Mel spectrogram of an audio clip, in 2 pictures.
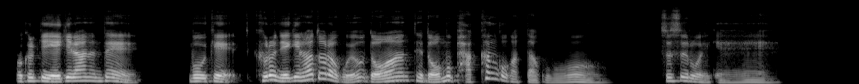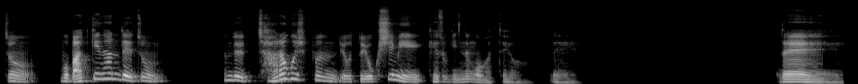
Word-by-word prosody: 뭐 140 - -1
그렇게 160 0 +4
얘기를 150 +5 +8
하는데 155 - 0 0.5
뭐 150 +1 +3
이렇게 145 0 +1
그런 200 +2 +4
얘기를 160 +5 +5
하더라고요. 225 -8 +1
너한테 160 +6 +2
너무 130 +9 +2
박한 115 - -3
것 230 - -3
같다고 100 -4 -8 0.5
스스로에게. 100 - -7 0.8
좀 - - -5 0.2
뭐 150 0 -4
맞긴 165 - +2
한데 235 -9 +2
좀 160 -4 -7 0.6
근데 195 -5 -4
잘하고 255 +3 0
싶은 200 - -6
요것도 130 0 -7
욕심이 130 - -2
계속 125 -4 -10
있는 120 +3 -9
것 110 - -4
같아요. 95 -3 -16 0.2
네. 90 -4 -17 2.0
네. 105 -7 0
140 Hz, 245 characters per minute, -23 LUFS, 105-170 Hz, 2.0 s, 얘기를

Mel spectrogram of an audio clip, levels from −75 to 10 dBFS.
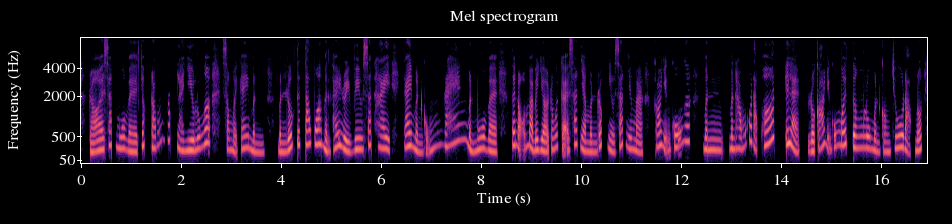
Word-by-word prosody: trời 180 -1 +2
ơi, 210 +4 +4
sách 305 +4 -3
mua 245 -2 +1
về 195 -4 +1
chất 295 - -1
đống 250 +1 -1 0.2
rất 410 - -5
là 245 -7 -1
nhiều 210 +1 +4
luôn 240 +6 -1
á. 355 - +6 0.3
Xong 230 -4 -3
rồi 180 - -1
cái 250 +2 -2
mình 175 -7 -2 0.3
mình 180 -1 0
lướt 245 +8 +4
TikTok 325 0 0
á, 335 0 +4
mình 215 -5 +2
thấy 275 +6 +1
review 225 -1 +3
sách 315 +8 -2
hay, 245 -4 0 0.3
cái 285 +2 +4
mình 205 -10 -1
cũng 255 - -7
ráng 325 +7 -4
mình 190 -6 +1
mua 235 +4 +3
về, 200 -5 +2 0.3
tới 305 0 +4
nỗi - - +1
mà 275 -2 +3
bây 215 0 +3
giờ 205 -3 +4
trong 230 +1 -2
cái - - +3
kệ - - 0
sách 325 +9 -2
nhà 220 -6 +1
mình 185 -1 -2
rất 290 - 0
nhiều 205 -7 -1
sách 290 - -2
nhưng 240 -4 -2
mà 180 -4 -1 0.2
có 275 - -2
những 260 -8 -2
cuốn 270 +7 +1
á, 390 - +1 0.3
mình 220 -2 +1
mình 240 -1 +1
hổng 245 +4 -4
có 390 - 0
đọc - - -4
hết 355 +10 +3 0.2
ý 335 - +4
là, 270 - +4 0.2
rồi 195 0 +3
có 285 - +1
những 235 -8 -3
cuốn 275 +7 -3
mới 310 +2 +4
tưng 255 -1 +3
luôn 250 -2 +2
mình 200 -3 -1
còn 185 -1 -4
chưa 260 +5 +4
đọc 230 - 0
nữa, 210 +1 +2
240 Hz, 255 wpm, -21 LUFS, 210-290 Hz, 0.3 s, á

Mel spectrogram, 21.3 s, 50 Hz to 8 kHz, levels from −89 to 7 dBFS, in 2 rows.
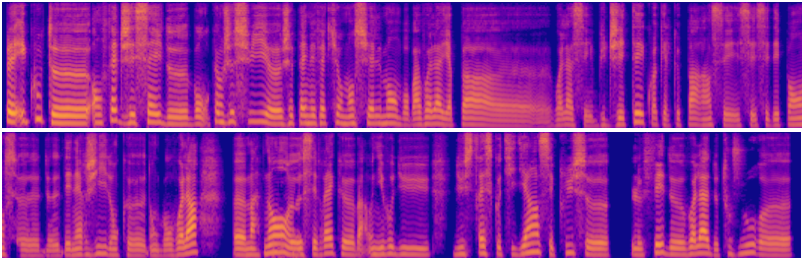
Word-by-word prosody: É 215 -2 +9
écoute, 265 +4 0
heu, 175 -2 +5
en 185 - +1
fait, 240 +3 +1
j'essaye 190 +2 +7
de 155 -1 -2
bon, 160 +2 -3
comme 210 -2 -2
je 200 +3 +2
suis, 215 -1 +3
heu, 160 -2 +2
je 160 +2 +2
paye 175 0 -1
mes 175 0 -3
factures 175 +2 -3
mensuellement, 170 +1 +1
bon 135 -2 -7
ben, 140 +1 -1
voilà, 160 +1 -1
il 145 - -4
y - - +1
a - - -1
pas, 140 -1 -3 0.7
heu, - - -18
voilà, 135 +2 -6
c'est 115 -2 -1
budgété 140 - 0
quoi 145 -4 -8
quelque 135 -1 -11
part, 140 0 -6
hein, 135 +1 -7
ces 125 -2 0
ces 125 0 0
ces 135 - -2
dépenses, 140 +3 -3
heu, 120 -1 -8
de 120 +2 -10
d'énergie, 140 +5 0
donc 135 -1 -9
heu, 125 -2 -6
donc 120 0 -11
bon 125 +1 -8
voilà. 170 +9 +5 0.5
Heu, 140 -1 +2
maintenant, 170 +7 +1
heu, 145 -1 -1
c'est 145 +1 +4
vrai 170 +4 -2
que 145 -3 -4
bah, - - -6
au - - -7
niveau 150 +3 -5
du 145 -2 -7 0.3
du 150 +2 -8
stress 160 +2 +3
quotidien, 155 +8 -2
c'est 160 -5 +6
plus, 185 +5 +1
heu, 140 -2 -2 0.3
le 140 -1 -7
fait 190 +8 -1
de 150 -1 -4
voilà 160 +5 +2
de 130 -5 -11
toujours, 165 +4 -8
heu 130 -1 -5
150 Hz, 190 wpm, -22 LUFS, 135-175 Hz, 0.7 s, É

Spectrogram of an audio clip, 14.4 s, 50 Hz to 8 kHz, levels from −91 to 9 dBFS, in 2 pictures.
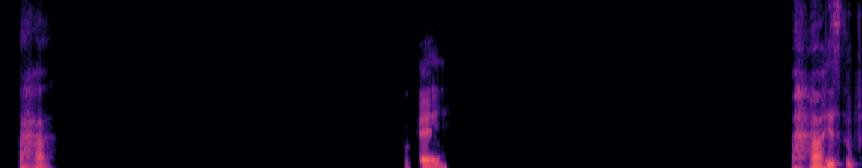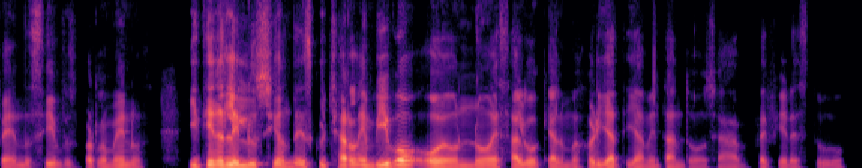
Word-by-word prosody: Ajá. - - -14 2.9
Okey. 95 +8 -9 2.9
Ah, 100 0 -7
estupendo. 105 -1 -9
Sí, 105 +3 -7
pues, 90 -5 -18
por 85 - -10
lo 90 - -9
menos, 95 0 -7 0.3
¿y 115 0 -4
tienes 135 +3 +7
la 135 - +11
ilusión 120 - +2
de 155 - -3
escucharla 115 -3 0
en 105 - -1
vivo, 220 - +7
o, 95 -1 +2
no 100 +1 -4
es 95 0 -7
algo 95 -2 -2
que 95 - -9
a - - -1
lo 90 - -12
mejor 90 +2 -8
ya 95 -1 +1
te 95 - -17
llame 90 -1 -9
tanto? 85 0 -11
O 80 - -20
sea, 85 0 -18
prefieres 90 -1 -14
tú, 85 -1 -20
95 Hz, 140 wpm, -21 LUFS, 90-110 Hz, 2.9 s, la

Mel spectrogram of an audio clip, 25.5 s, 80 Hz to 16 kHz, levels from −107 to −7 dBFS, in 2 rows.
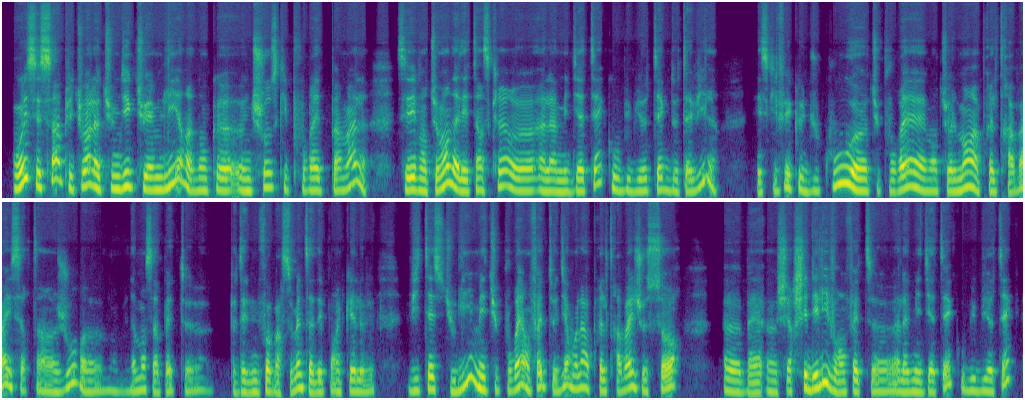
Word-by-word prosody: Oui 255 - +8
c'est 250 -10 +3
ça, 340 +10 +3
puis 210 - -2
tu 235 +5 -1
vois, 255 - +4
là, 225 -4 +6
tu 210 - -4
me 205 - +5
dis 235 +3 +5
que 235 - -23
tu 205 - +3
aimes 195 0 +3
lire 215 - +2
donc 185 +1 -3
heu, 180 -1 +2
une 175 -1 0
chose 230 +4 -2
qui 210 -5 -10
pourrait 185 +1 -2
être 180 0 -10
pas 180 - -2
mal, 230 +11 -1 0.3
c'est 190 - +1
éventuellement 185 - +3
d'aller 190 - +5
t'inscrire, 185 +8 -2
heu, 180 -3 +3
à 180 -1 -2
la 170 0 +1
médiathèque 170 - -1
ou 200 -2 0
bibliothèque 180 +1 -3
de 175 -1 -5
ta 165 0 -3
ville 250 - -3 0.5
et 155 - -4
ce - - -8
qui 175 - -10
fait 180 +5 -2
que 195 - -5
du 175 0 -6
coup, 265 +8 +4
heu, 180 -3 +6
tu 180 - -13
pourrais 195 +6 +3
éventuellement 175 +4 0
après 180 -6 0
le - - -5
travail, 170 +10 -2
certains 160 - -6
jours, 240 - -2
heu, 165 +1 -4
bon, 180 0 -11
évidemment 170 +3 -5
ça 160 -5 -5
peut 155 - -6
être, 170 - -10
heu, 170 0 -7 0.4
peut-être 160 0 -5
1 160 0 -4
fois 165 +1 +1
par 150 -1 -5
semaine 215 +7 -1
ça 165 - +1
dépend 160 +1 -4
à 165 - -3
quelle, 170 +1 -1
heu, 170 +2 -7 0.4
vitesse 190 +3 -1
tu 165 - -6
lis. 240 - +2
Mais 215 -8 +5
tu 185 +1 -8
pourrais 180 +4 0
en 210 -4 +1
fait 230 +5 -1
te - - -6
dire: 185 +7 -2
«Voilà 220 +1 0
après 205 -3 -3
le 170 - 0
travail 195 +7 0
je 220 -4 -4
sors, 120 -7 -1 0.5
heu 165 -3 +1
bah 150 -1 -4
heu, 165 -3 -5
chercher 170 +6 0
des 210 +3 +6
livres 230 - +4
en 160 - -2
fait, 165 0 -2
heu, 170 0 -3
à 170 - -2
la 160 -1 0
médiathèque 165 - -2
ou 195 - -8
bibliothèque» 175 - -3
180 Hz, 235 wpm, -20 LUFS, 170-215 Hz, 0.5 s, Oui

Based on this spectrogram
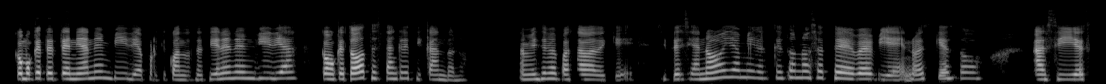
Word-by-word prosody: como 255 0 +6
que 275 +1 +3
te 265 0 +3
tenían 260 +2 +4
envidia, 270 -6 -4
porque 215 - -15
cuando 215 -2 -2
te 220 -1 -10
tienen 260 +5 0
envidia, 285 0 -1 0.2
como 250 -1 +6
que 250 - +1
todo 265 +4 +8
te 290 -1 -6
están 265 -1 -3
criticando, 230 -6 -6
¿no?, 200 0 -19 0.5
a 230 - -3
mí 235 +1 -2
sí 265 - -2
me 265 -1 -1
pasaba 230 -1 +1
de 215 -1 -6
que 435 +3 -14 0.2
si 240 - -21
te 235 - -2
decían: 240 +1 -4
"Oye, 315 +5 +2
amiga, 320 -3 -6
que 290 - -9
eso 320 +3 -4
no 310 -1 -3
se 305 0 -5
te 285 -3 +2
ve 255 0 +4
bien, 215 -2 -3
no 225 - -2
es 245 +4 -4
que - - -2
eso, 280 -1 -8 0.5
así 230 0 +3
es 230 +1 0
260 Hz, 230 wpm, -27 LUFS, 230-280 Hz, 0.5 s, todo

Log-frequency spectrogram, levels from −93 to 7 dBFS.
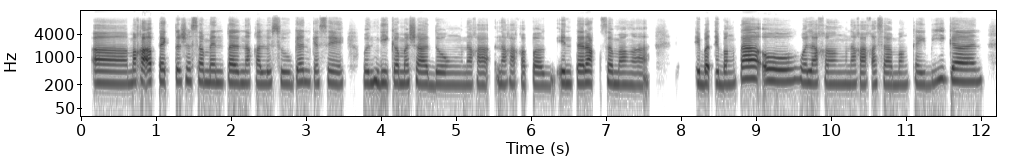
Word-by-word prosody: ah, 215 -1 +3
maka-apekto 235 +1 +3
siya 250 -1 -3
sa 235 -1 -1
mental 225 -1 0
na 215 - -2
kalusugan 215 +1 -3
kasi, 220 -2 -5 0.2
kung 220 +2 0
hindi 220 0 -3
ka 215 - +1
masyadong 205 -3 -2
naka 200 -1 -4
nakakapag-interact 210 +1 -1
sa 220 -2 -2
mga, 200 -1 -4 0.6
iba't 215 -1 +4
ibang 205 0 -2
tao, 255 -4 +6
wala 225 -2 +1
kang 210 -1 -6
naka-kasamang 205 -1 -4
kaibigan, 240 +3 0
215 Hz, 115 wpm, -23 LUFS, 205-230 Hz, 0.6 s, tao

